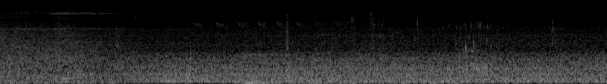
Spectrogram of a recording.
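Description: Shallow river rushing over stones around a narrow boat, a steady rush of water that grows fuller from about two seconds in, with some wind on the microphone.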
